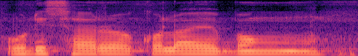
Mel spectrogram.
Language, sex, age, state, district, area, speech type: Odia, male, 30-45, Odisha, Balangir, urban, spontaneous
